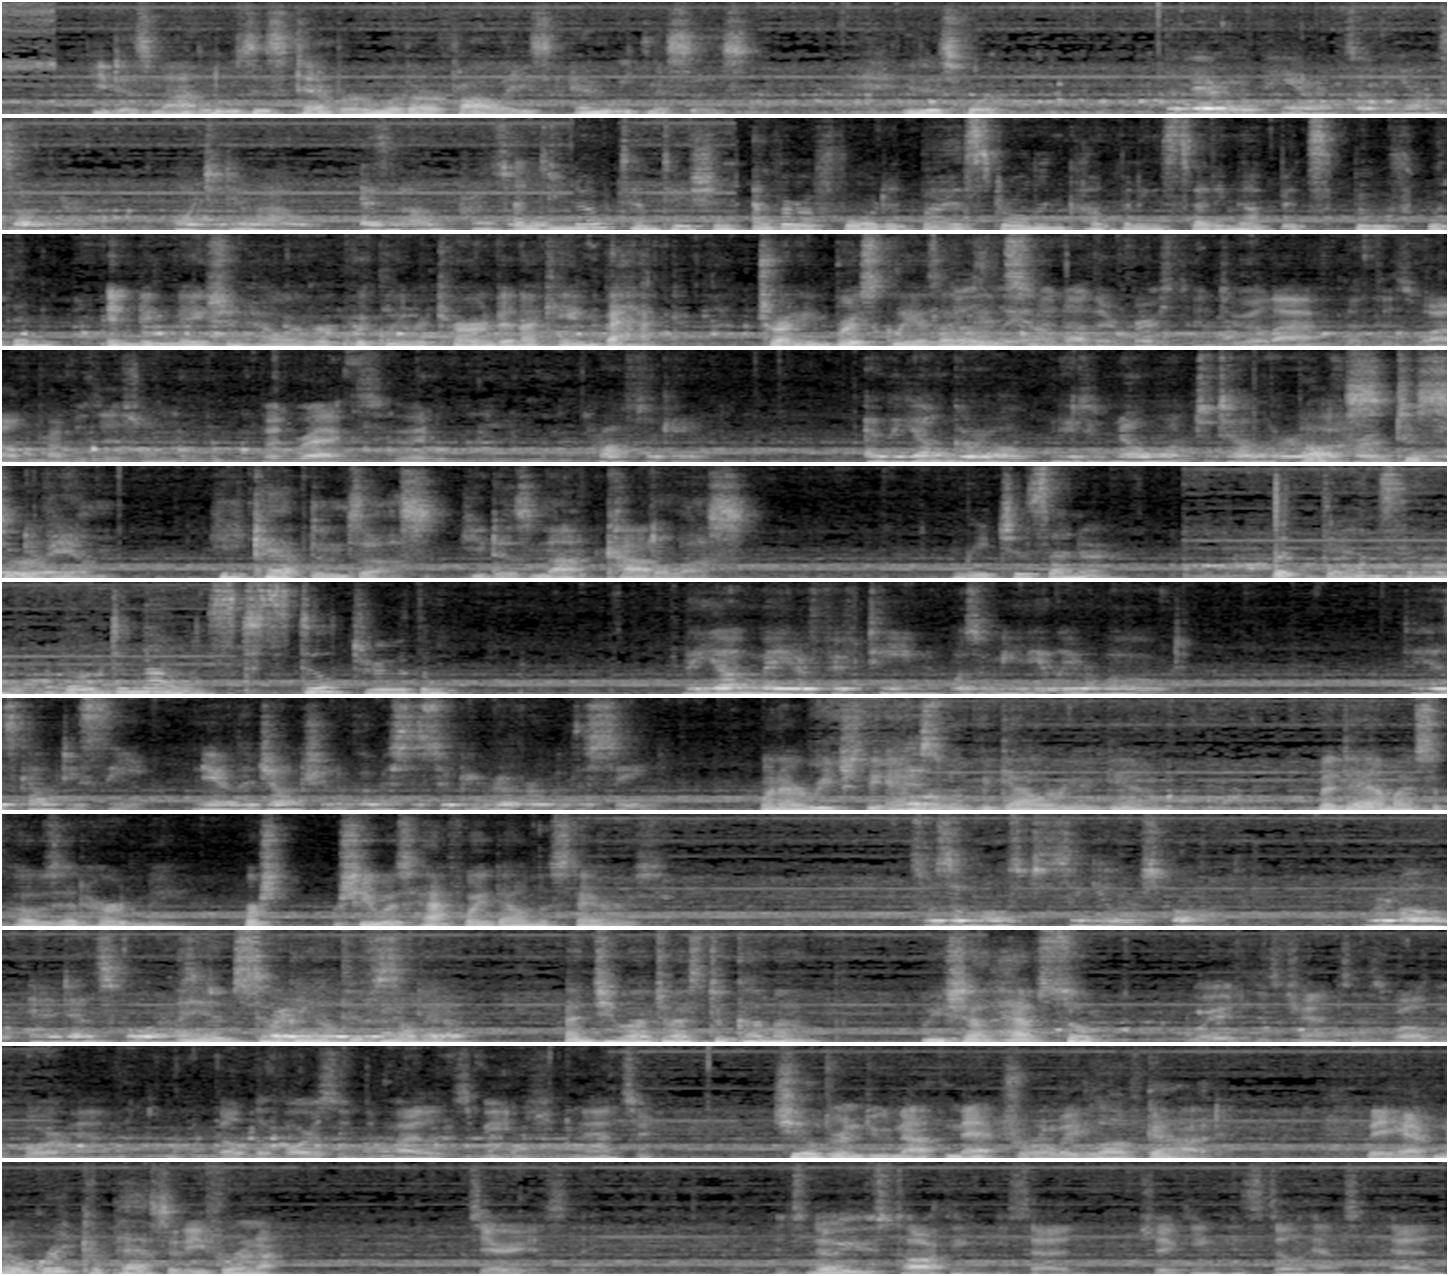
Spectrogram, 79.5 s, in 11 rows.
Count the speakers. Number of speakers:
5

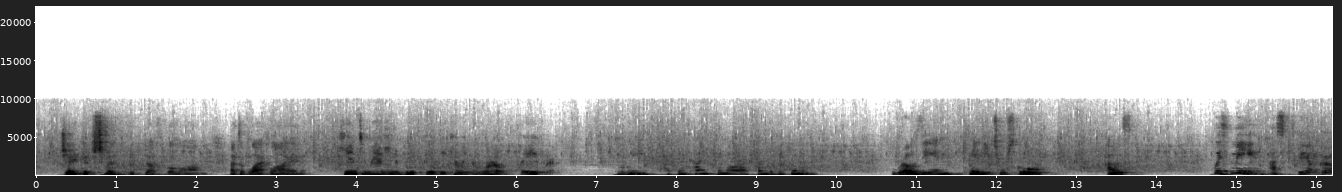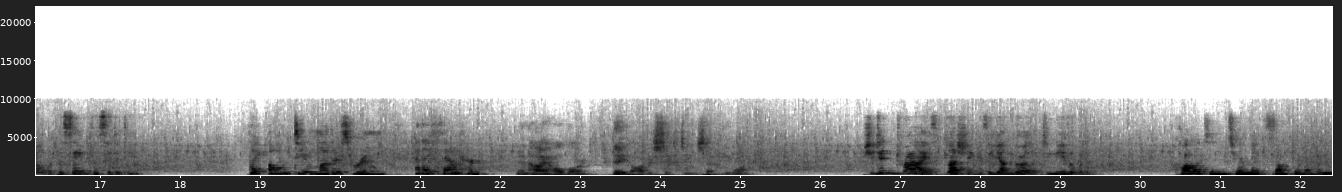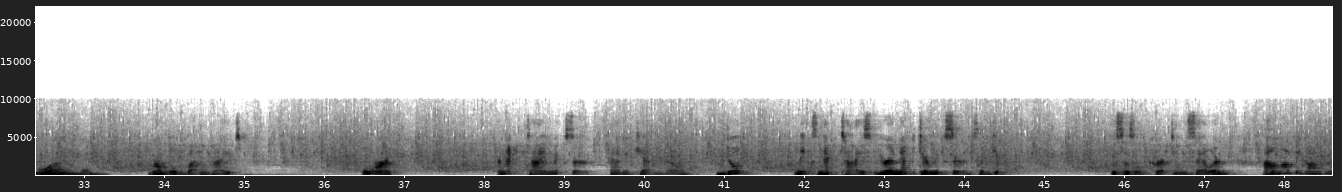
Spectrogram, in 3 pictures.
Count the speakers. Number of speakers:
6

